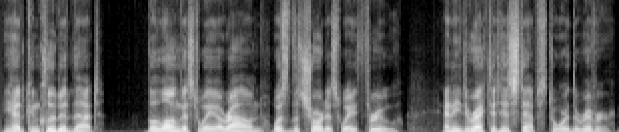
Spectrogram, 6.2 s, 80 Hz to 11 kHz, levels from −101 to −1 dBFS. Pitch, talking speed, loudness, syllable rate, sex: 145 Hz, 205 wpm, -18 LUFS, 5.8 syllables/s, male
